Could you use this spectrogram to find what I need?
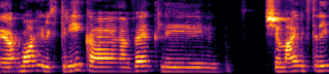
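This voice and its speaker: The voice is a woman's, with a medium pitch. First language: not French, learner of French (speaking French). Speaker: vocational trainee. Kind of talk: interview. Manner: halting, searching for words.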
